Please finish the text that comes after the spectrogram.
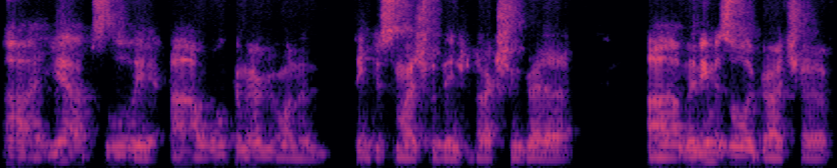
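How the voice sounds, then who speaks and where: A man's voice: on the low side, fast, a little mellow, rough recording. A young man introducing himself on a video call panel. He hesitates often and fills gaps with uh and you know. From Russia. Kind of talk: casual self-introduction.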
